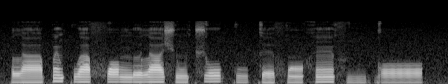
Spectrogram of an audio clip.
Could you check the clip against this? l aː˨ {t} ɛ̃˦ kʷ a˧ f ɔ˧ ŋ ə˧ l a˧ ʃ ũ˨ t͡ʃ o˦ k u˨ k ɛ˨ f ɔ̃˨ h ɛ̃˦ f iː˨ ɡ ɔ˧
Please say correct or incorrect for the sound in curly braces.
incorrect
